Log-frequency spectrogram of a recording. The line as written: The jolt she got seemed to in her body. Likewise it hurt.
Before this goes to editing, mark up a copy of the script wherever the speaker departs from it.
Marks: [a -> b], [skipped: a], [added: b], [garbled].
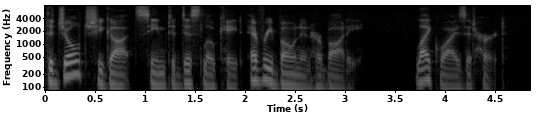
The jolt she got seemed to [added: dislocate every bone] in her body. Likewise it hurt.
